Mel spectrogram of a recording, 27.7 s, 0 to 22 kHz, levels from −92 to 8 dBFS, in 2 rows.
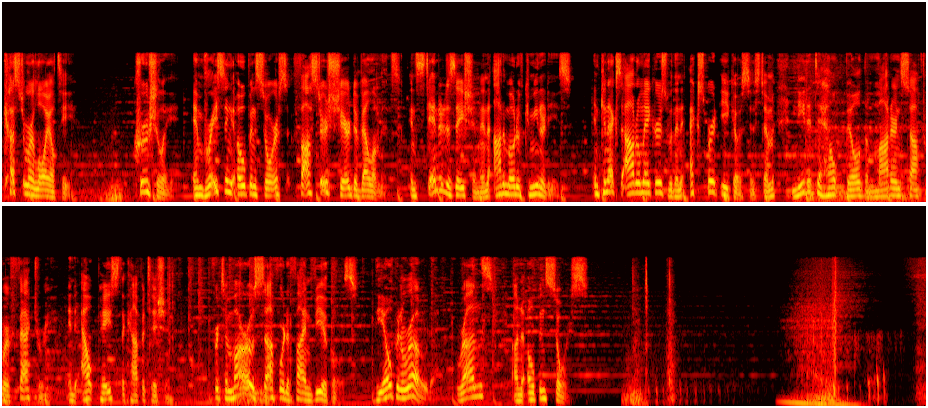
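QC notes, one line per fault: throughout: noise suppressor applied to music or sounds. A speech-tuned suppressor stays active, treating steady tones and tails as noise. The level swings by roughly 15 dB, so the sound pumps.
0.0–2.87, 4.28–4.45, 5.63–6.14, 7.83–8.89, 10.72–11.85, 13.77–17.08, 18.19–25.48, 26.76–27.6 s: sound cut by the noise suppressor. Held and decaying parts sink by about 13 to 17 dB, while attacks pass. The longest stretch is 18.19–25.48 s, with around 4 s pulled down.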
